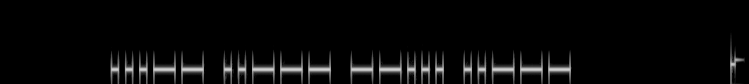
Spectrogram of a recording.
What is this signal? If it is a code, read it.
Morse code, heard as a keyed tone, about 17 wpm, 700 Hz. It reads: 3272
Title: Common Cut Numbers - 4-Digit 17wpm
